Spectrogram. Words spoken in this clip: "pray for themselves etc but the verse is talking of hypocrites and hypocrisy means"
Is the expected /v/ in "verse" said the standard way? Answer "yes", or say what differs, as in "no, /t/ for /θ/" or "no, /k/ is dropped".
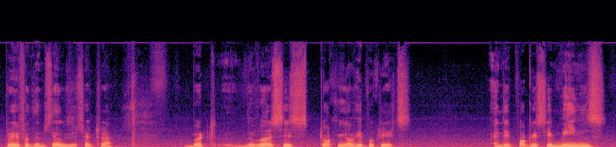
yes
